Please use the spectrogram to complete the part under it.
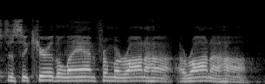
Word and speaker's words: Araunah: Somebody told me how to pronounce it. I forgot already. Araunah. It's Araunah. That's it.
